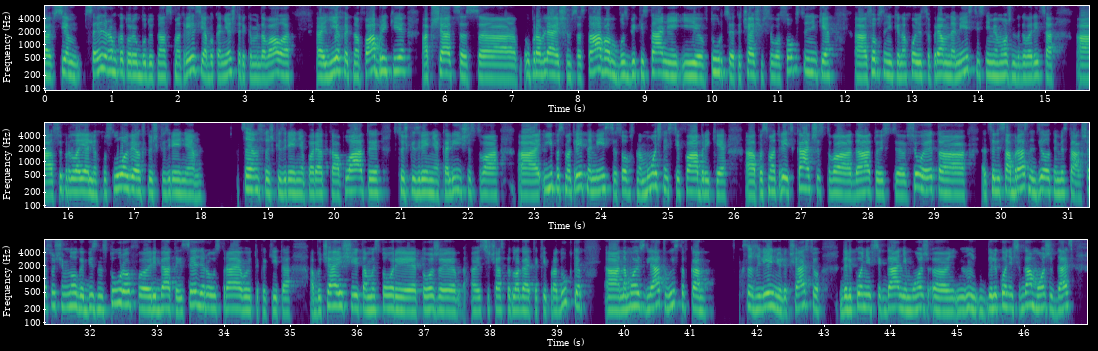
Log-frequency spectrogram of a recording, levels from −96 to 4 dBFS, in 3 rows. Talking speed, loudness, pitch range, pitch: 135 wpm, -26 LUFS, 185-220 Hz, 200 Hz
